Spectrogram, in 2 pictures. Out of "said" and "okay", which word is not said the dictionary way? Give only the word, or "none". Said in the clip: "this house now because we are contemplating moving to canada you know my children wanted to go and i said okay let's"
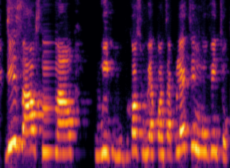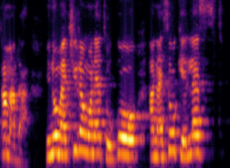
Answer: said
